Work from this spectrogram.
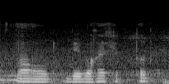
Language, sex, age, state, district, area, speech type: Assamese, male, 18-30, Assam, Lakhimpur, urban, spontaneous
